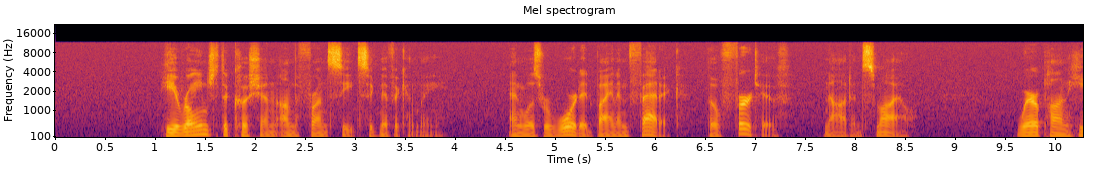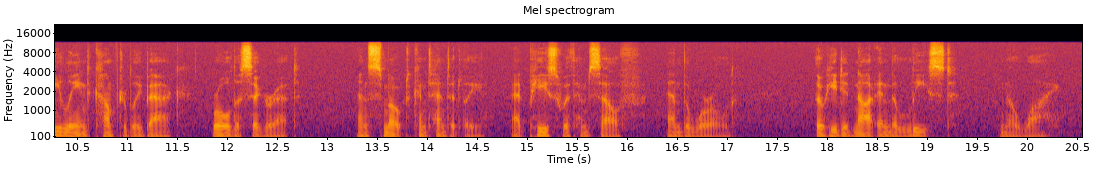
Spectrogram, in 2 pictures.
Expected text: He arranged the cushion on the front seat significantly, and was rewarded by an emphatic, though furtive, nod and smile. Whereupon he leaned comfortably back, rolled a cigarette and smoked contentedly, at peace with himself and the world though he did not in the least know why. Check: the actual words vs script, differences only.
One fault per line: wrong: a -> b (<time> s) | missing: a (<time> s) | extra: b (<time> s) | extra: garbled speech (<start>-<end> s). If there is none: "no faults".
no faults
